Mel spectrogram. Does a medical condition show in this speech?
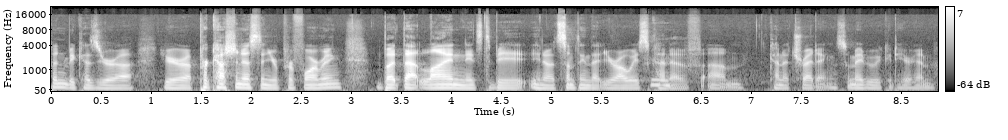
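No.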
